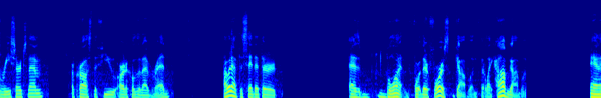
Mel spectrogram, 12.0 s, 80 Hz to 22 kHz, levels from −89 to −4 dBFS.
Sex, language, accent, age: male, English, American, 10-29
